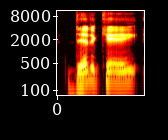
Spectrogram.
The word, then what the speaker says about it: Didache: Didache is spelled D-I-D-A-C-H-E.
